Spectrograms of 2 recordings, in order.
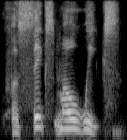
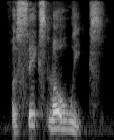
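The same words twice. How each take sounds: First: Very slow, falling and firm; slow emphatic. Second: Slow, rising plea; slowed for emphasis. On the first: Restating the favor to the streamer, very slow and firm. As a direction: lay each word down like terms. Repeating the request firmly. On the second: Pleading with the streamer to keep it up, slow and rising. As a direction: stretch each word like a deal offer. Asking a favor, dragging words. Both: Acted.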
